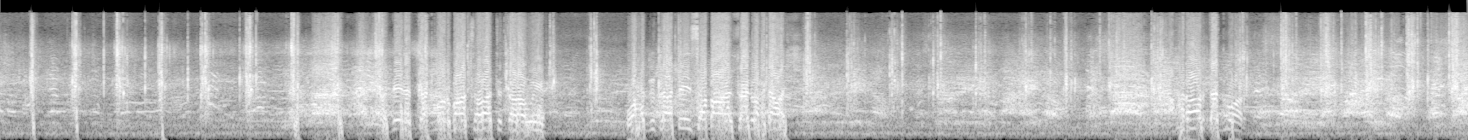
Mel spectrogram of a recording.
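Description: People in a crowd clap their hands in rhythm.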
